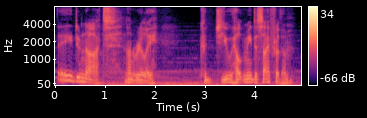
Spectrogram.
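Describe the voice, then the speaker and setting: A man playing a stoic, probing warrior hero in a video game cutscene, with a gravelly voice and formal, deliberate speech. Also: lowish voice, sing-song, faint music behind, heavily acted. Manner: formal, deliberate, few contractions.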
